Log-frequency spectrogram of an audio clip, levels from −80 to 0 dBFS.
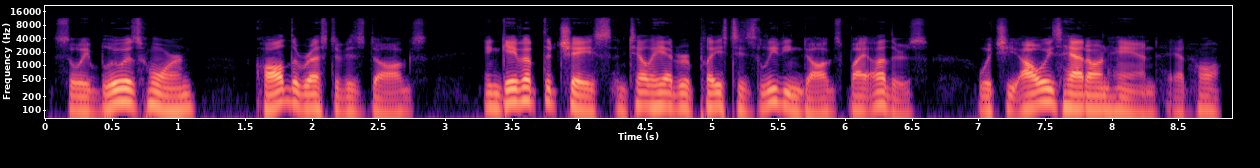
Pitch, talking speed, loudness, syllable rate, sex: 105 Hz, 220 wpm, -20 LUFS, 5.5 syllables/s, male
